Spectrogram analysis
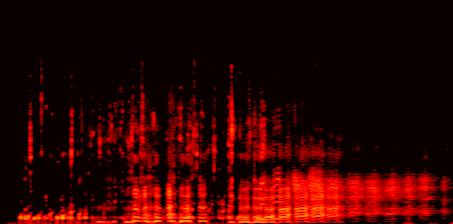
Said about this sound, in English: We got fancy straws and our little fancy. Can I blow bubbles in it? Yeah. Oh my gosh. It worked.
